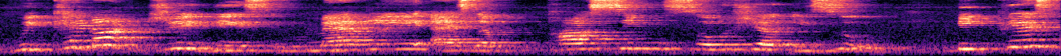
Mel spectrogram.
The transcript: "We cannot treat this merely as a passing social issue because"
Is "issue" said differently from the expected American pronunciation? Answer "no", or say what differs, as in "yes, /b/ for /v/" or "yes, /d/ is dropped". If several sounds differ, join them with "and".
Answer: yes, /s/ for /ʃ/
